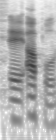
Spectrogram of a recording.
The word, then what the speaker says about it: Apple: your name is it is it apple or was i saying it wrong apple yeah okay so what's happening actually yeah it's from the fruit it's just a a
